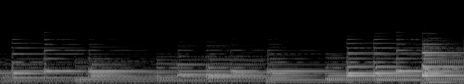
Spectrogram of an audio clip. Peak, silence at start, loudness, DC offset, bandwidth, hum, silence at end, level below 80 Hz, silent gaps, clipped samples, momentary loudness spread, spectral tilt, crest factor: -12 dBFS; 0 s; -33 LUFS; under 0.1%; 16 kHz; none; 0 s; -58 dBFS; none; under 0.1%; 11 LU; -8.5 dB/octave; 20 dB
